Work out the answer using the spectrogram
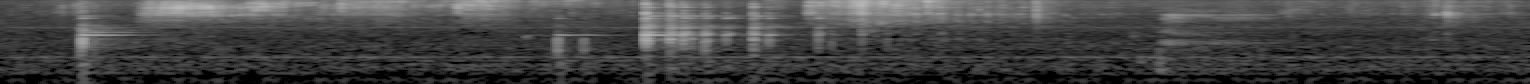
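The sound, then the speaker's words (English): Light clinks and rattles as something is put back into a bowl: a few faint, sharp taps and brief rattling knocks scattered across a quiet background. “So let me put that back in the bowl.”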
